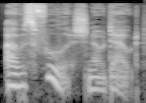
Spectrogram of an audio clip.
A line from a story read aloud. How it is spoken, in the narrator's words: murmured Inglethorpe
